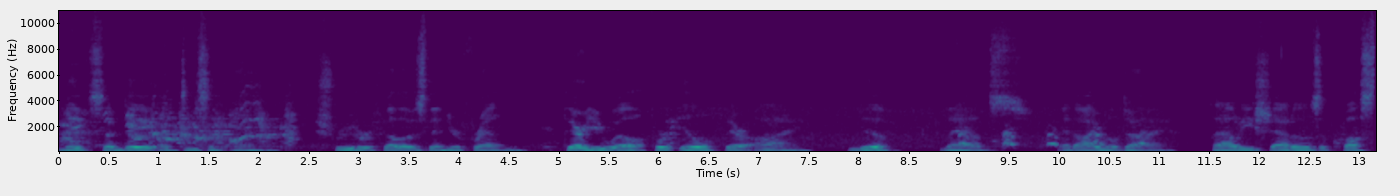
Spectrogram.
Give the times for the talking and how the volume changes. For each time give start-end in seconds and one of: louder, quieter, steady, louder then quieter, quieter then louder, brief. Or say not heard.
0.0-13.1 steady.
